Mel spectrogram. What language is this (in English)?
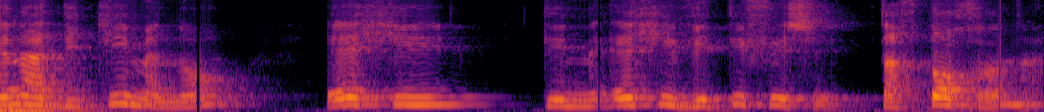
Greek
